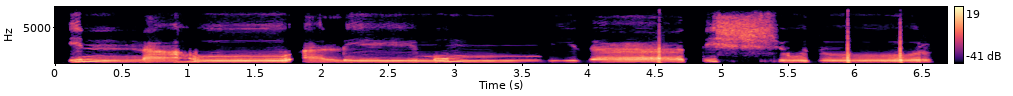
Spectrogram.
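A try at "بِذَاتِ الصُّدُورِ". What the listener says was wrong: Sad ya, jangan kesin. Bidatis sudur. Anginnya pelan. Bidatis sudur.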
